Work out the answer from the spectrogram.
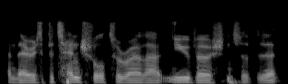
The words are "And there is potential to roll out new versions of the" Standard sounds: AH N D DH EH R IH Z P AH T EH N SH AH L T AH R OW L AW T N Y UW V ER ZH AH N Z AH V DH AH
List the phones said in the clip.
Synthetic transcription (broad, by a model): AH N DH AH R IH Z P AH T EH N SH AH L T AH R OW L AW T N Y UW V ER SH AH N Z AH V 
